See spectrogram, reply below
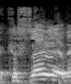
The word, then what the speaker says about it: Kaseya: Yeah, Kaseya, there you go.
